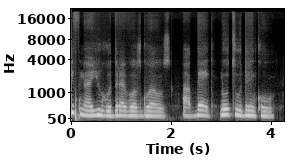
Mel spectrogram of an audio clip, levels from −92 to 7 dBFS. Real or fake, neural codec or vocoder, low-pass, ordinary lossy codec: fake; autoencoder, 48 kHz, 32 numbers a frame, DAC-VAE, trained on Japanese speech; none; none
